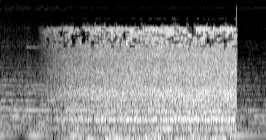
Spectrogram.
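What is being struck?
Nothing is struck.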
